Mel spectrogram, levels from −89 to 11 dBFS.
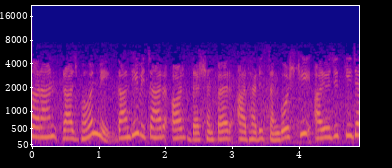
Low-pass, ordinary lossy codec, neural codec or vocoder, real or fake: none; none; none; real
